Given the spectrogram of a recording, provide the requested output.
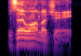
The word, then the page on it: zoology: British English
